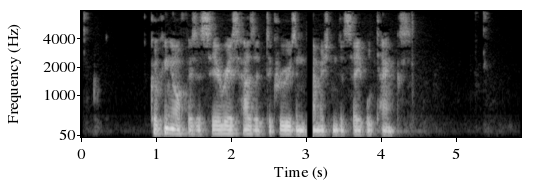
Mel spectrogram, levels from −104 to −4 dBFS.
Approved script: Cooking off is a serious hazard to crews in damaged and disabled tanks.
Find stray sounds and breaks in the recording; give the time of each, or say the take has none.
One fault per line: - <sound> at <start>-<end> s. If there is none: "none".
- dropout at 3.0-3.1 s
